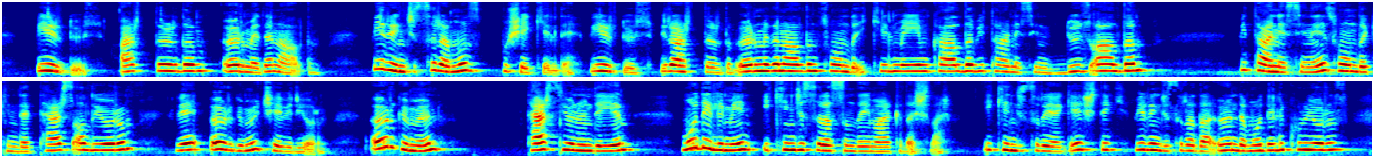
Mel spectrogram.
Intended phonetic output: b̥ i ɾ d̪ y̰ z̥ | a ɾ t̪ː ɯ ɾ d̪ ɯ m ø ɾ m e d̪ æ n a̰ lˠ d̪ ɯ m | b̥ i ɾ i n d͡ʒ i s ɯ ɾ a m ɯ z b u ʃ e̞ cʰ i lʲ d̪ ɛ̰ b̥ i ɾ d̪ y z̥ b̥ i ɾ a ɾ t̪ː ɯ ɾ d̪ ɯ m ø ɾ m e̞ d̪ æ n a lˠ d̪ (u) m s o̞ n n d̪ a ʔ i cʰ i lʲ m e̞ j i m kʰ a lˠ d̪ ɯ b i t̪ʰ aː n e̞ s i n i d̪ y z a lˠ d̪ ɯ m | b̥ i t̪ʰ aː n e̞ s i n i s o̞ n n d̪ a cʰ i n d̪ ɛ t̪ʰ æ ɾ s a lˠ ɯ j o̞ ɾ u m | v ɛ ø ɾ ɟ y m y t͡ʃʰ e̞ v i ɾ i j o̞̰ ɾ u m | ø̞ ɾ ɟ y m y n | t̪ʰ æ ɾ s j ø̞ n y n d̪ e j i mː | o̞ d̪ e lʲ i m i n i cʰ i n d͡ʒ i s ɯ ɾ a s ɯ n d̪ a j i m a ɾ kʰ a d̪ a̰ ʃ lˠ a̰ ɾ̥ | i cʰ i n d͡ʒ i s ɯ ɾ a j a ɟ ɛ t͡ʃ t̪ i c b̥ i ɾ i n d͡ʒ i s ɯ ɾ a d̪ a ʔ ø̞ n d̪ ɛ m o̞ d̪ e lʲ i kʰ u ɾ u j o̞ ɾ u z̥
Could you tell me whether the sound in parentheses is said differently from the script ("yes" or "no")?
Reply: yes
